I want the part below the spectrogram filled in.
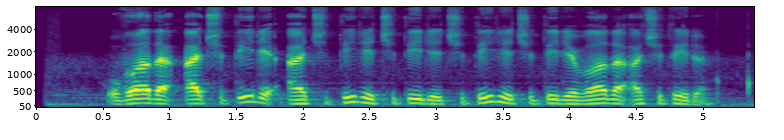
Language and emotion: Russian, neutral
